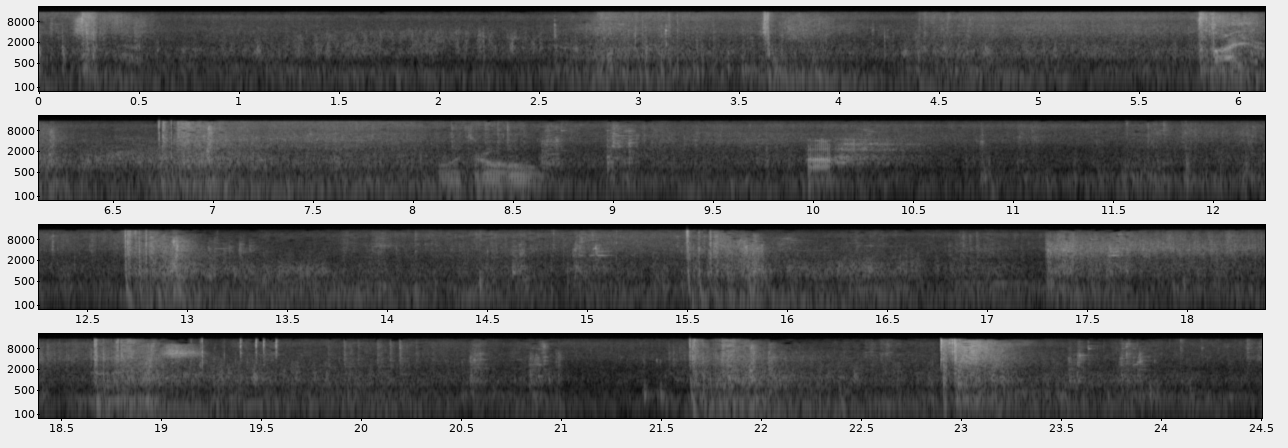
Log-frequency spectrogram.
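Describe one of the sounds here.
Waves roll and splash against a wooden ship.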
